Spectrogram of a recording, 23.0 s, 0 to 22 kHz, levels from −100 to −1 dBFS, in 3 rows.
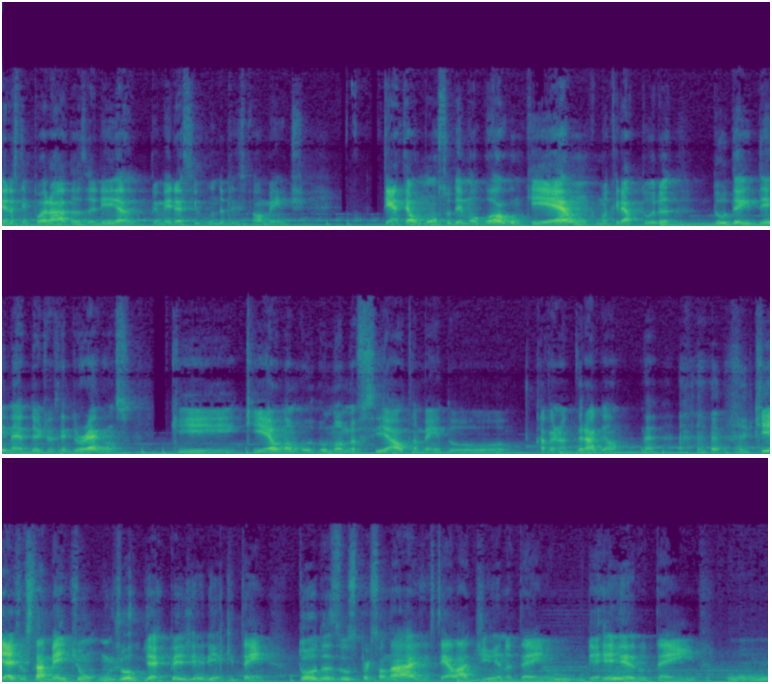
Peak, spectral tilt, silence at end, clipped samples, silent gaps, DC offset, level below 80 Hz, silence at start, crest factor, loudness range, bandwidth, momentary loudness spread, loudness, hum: -4 dBFS; -4 dB/octave; 0 s; under 0.1%; none; under 0.1%; -44 dBFS; 0 s; 26 dB; 6 LU; 15.5 kHz; 15 LU; -28 LUFS; none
